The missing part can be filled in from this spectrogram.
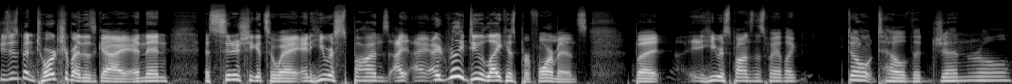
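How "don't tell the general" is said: very quiet delivery, higher. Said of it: "very quiet".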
